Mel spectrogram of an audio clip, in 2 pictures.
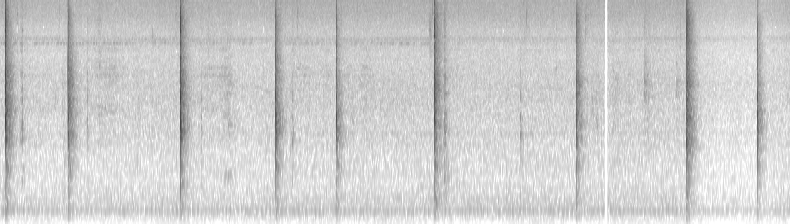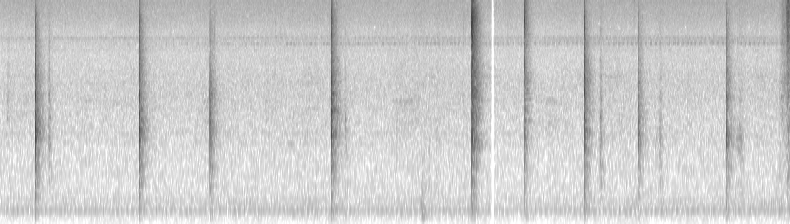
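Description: Kitchen knife chopping boiled eggs, the blade striking a plastic cutting board in sharp, irregular knocks about once a second.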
